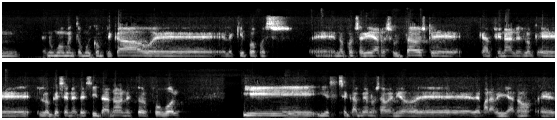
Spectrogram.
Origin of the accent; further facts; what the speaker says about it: San Sebastián, Basque Country, Spain; En la ciudad, en mi pueblo, digamos, a todo el mundo, pues cuando salía a la calle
